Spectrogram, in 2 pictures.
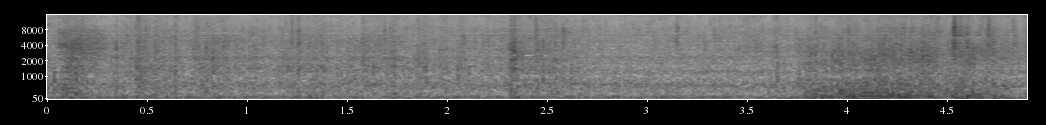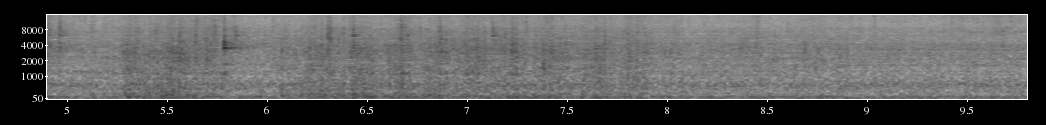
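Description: Pot of gizzards and onions sizzling steadily on the stove as mixed vegetables are poured in from a bag, louder for a second or so about four seconds in.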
